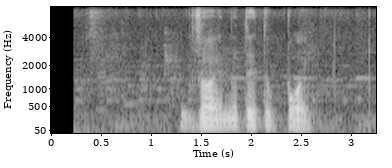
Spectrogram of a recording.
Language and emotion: Russian, angry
